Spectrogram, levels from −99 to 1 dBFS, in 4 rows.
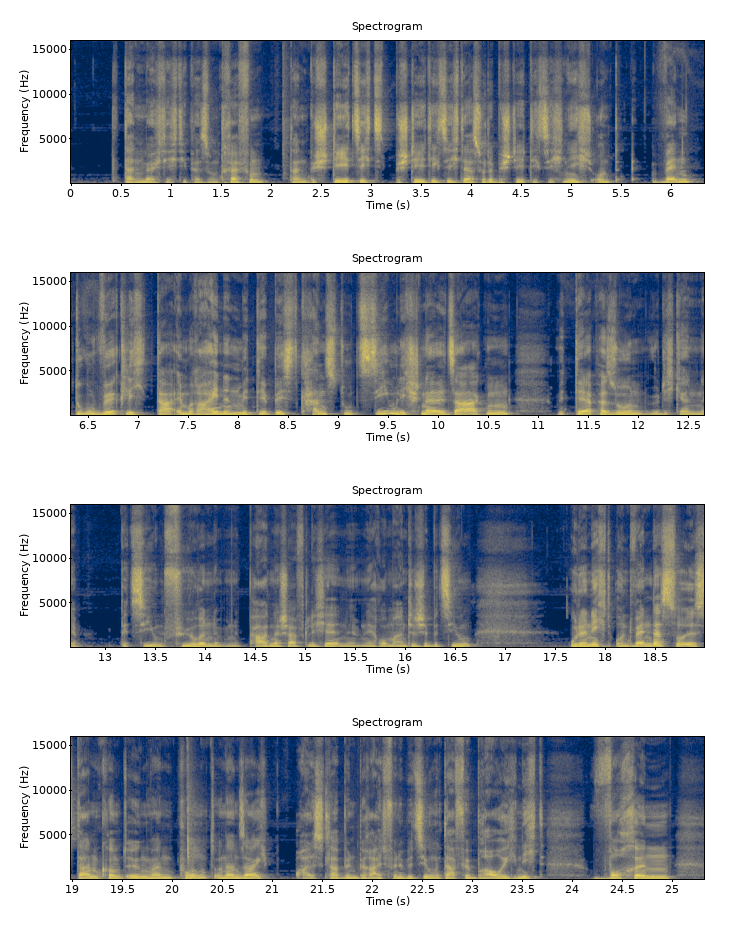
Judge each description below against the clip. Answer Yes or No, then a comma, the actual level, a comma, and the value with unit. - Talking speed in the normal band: Yes, average, 175 wpm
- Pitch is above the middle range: No, low, 125 Hz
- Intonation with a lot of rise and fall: Yes, wide, 7.1 semitones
